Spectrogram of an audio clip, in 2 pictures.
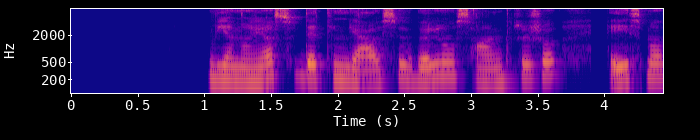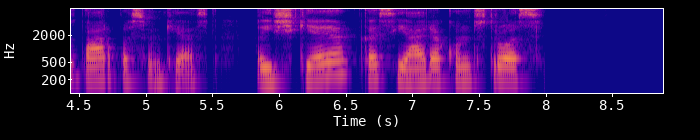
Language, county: Lithuanian, Vilnius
